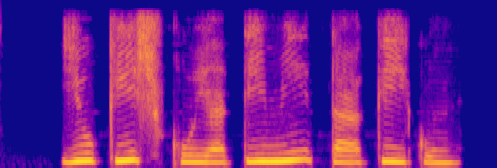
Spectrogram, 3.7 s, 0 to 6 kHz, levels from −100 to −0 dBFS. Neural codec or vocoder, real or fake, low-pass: codec, 16 kHz, 2 kbps, FunCodec, trained on LibriTTS, 25 frames a second; fake; 5.4 kHz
